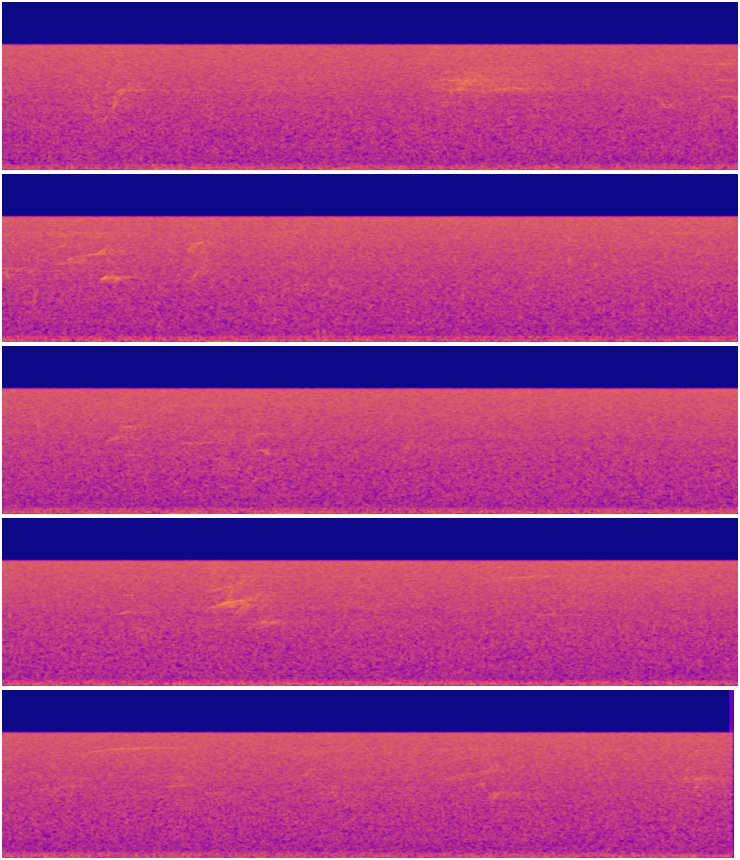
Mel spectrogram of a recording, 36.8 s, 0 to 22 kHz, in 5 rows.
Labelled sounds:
7.8	8.6	killer whale, 1.6 to 5.2 kHz
24.1	24.9	killer whale, 1.5 to 5.2 kHz
30.5	31.0	killer whale, 5.1 to 5.4 kHz

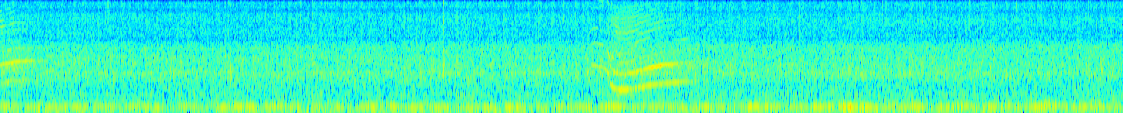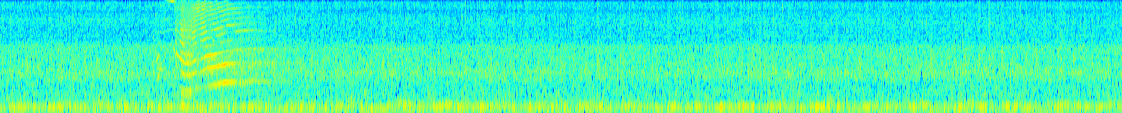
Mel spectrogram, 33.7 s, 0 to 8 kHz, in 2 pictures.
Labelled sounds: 0.0	0.4	killer whale, Bigg's (transient), 2.0 to 2.3 kHz
8.8	10.4	killer whale, Bigg's (transient), 0.45 to 8.0 kHz
19.5	20.8	killer whale, Bigg's (transient), 0.58 to 8.0 kHz

